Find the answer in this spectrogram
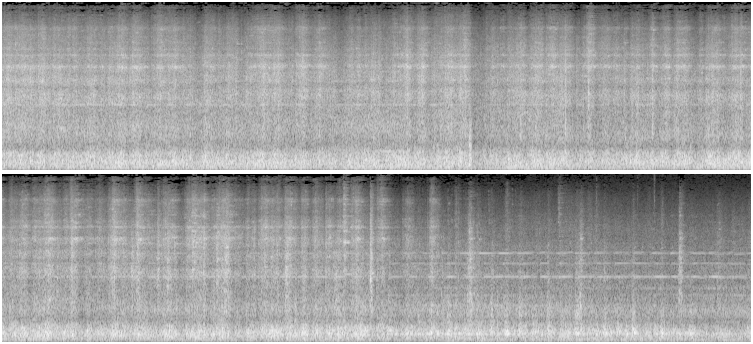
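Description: Freight train rolling past, with steel wheels clattering over the rail joints. Steady tones come in over the clatter in the last several seconds.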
